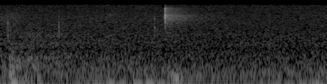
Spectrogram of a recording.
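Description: Near silence: room tone, with one faint, short click about a second in.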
